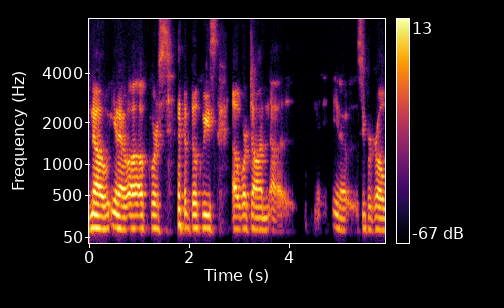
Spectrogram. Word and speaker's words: Bilquis: I think, and I could very well be wrong, but I think it's supposed to be Bilquis.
